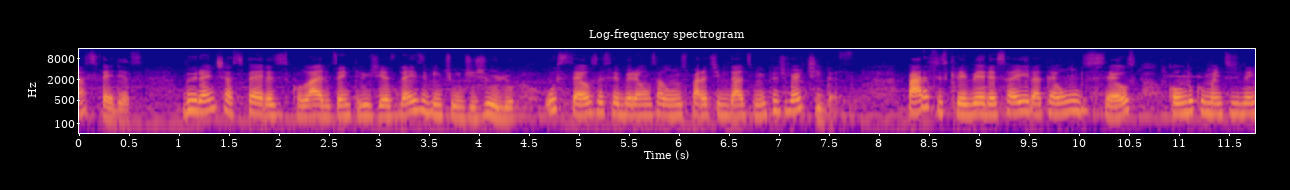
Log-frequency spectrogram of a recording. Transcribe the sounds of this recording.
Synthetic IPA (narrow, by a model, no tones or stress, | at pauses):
ɐsfɛɾiɐs | d̪uɾɐ̃nt͡ʃɪɐsfɛɾiɐzɪskolaɾɪzẽnt̪ɾɪʊzd͡ʒiɐzd̪ɛzɪvĩnt͡ʃɪũd͡ʒɪʒuʎʊʊsːɛwshesebeɾɐ̃w̃ʊzalũnʊspaɾat͡ʃivid̪ad͡ʒɪzmũj̃t̪ʊd͡ʒiveɾt͡ʃid̪ɐs | paɾɐsɪiskɾeveɾɛsɔiɾat̪ɛũd̪ʊsɛws | kõw̃d̪okumẽnt̪ʊzd͡ʒɪid̪ẽ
